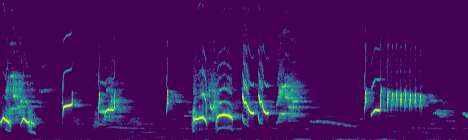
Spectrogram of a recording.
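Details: Energetic Oriental magpie-robin ngeplong song, used to rile other magpie-robins: varied whistled phrases with swooping slurs, harsh buzzy notes and a fast rattling trill near the end. Faint low knocking sounds in the background.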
